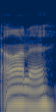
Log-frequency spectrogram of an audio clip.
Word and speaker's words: Anne: actually name they actually said Anna Anna they pronounced it Anna yeah wow that's super cool that's one thing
